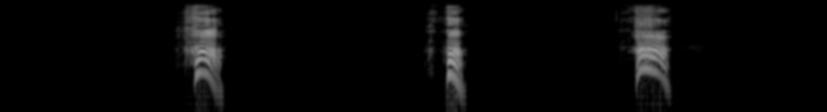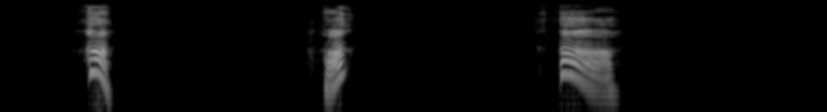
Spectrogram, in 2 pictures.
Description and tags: Sampli Ha
cry, female, Ha, shout, voice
